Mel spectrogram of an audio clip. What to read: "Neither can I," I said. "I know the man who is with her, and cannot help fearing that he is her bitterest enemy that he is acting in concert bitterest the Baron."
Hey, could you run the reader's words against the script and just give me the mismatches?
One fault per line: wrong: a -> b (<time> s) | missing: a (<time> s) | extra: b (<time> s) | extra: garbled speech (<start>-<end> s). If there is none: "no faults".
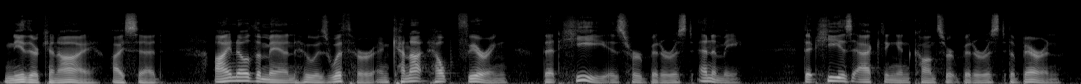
no faults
